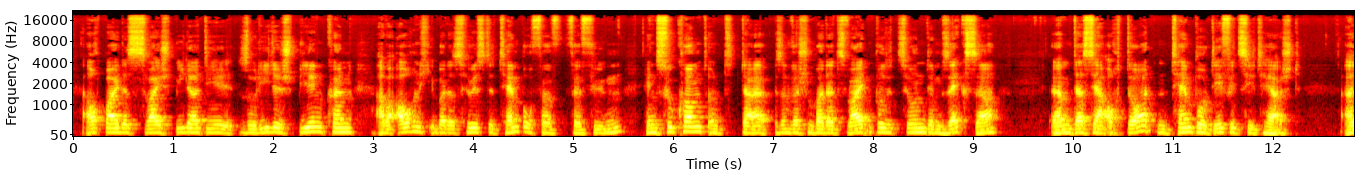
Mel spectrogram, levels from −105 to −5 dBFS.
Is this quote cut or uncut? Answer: cut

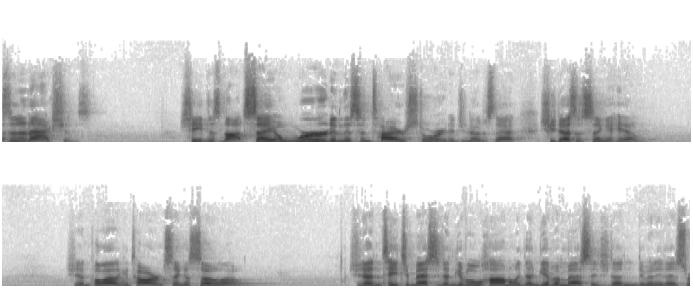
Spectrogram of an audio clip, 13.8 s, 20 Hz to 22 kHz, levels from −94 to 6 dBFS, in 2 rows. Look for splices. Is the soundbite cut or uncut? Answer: uncut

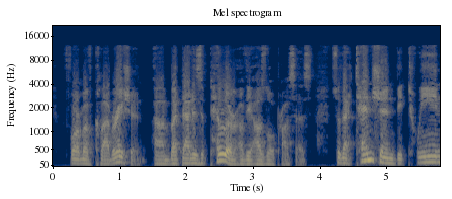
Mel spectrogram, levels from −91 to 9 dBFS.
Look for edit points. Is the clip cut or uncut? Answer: cut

